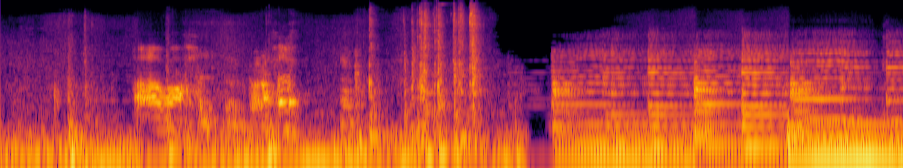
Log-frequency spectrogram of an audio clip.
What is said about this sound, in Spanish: ¡Tatake! Abre la puerta para dar paso al asesino. ¡Tatake obedece!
